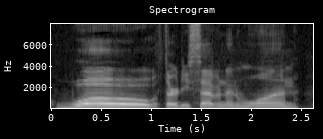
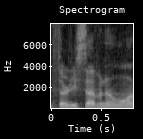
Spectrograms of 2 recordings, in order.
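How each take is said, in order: First: Amazed whoa. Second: Said in the usual way. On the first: Retold or imitated. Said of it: "He was like".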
